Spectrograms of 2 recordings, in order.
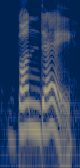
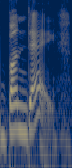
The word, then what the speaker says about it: Bunday: easily mistaken but his name is Thomas Bundday. Oh, instead of Bundy. Yeah. Instead of It's spelled B U N D A Y.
